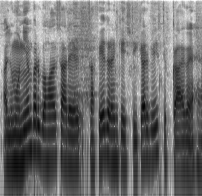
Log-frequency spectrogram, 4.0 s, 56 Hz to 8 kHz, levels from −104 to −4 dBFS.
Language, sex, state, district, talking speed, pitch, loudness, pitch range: Hindi, male, Jharkhand, Garhwa, 175 wpm, 130 Hz, -16 LUFS, 125-140 Hz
